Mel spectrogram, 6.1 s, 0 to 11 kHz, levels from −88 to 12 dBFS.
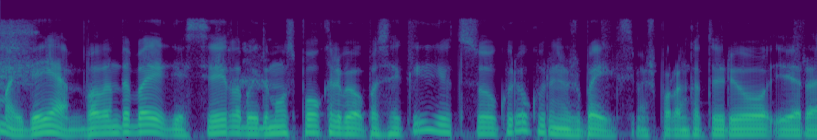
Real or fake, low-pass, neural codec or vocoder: real; 7.2 kHz; none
